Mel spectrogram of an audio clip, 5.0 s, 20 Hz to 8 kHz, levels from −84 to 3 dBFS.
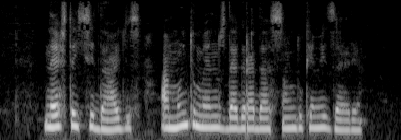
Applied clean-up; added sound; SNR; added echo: none; none; none; none.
